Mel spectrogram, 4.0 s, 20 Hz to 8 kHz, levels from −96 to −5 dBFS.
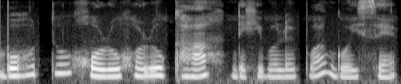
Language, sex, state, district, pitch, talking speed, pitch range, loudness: Assamese, female, Assam, Kamrup Metropolitan, 225 Hz, 105 wpm, 210-250 Hz, -20 LUFS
